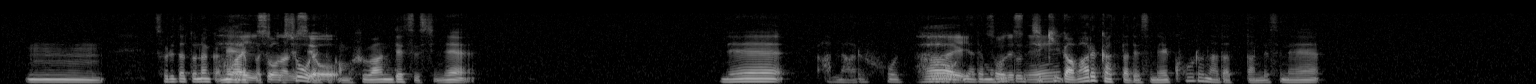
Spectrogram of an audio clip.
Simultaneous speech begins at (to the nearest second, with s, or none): 2 s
